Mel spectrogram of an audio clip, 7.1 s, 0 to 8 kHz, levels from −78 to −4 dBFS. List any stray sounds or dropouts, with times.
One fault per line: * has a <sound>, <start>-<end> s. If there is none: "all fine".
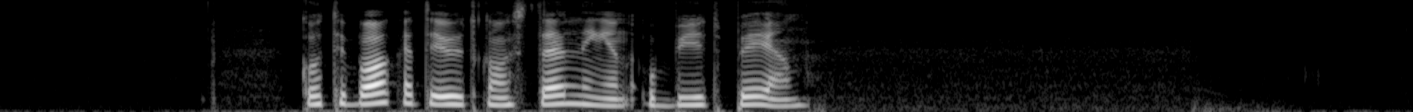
all fine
